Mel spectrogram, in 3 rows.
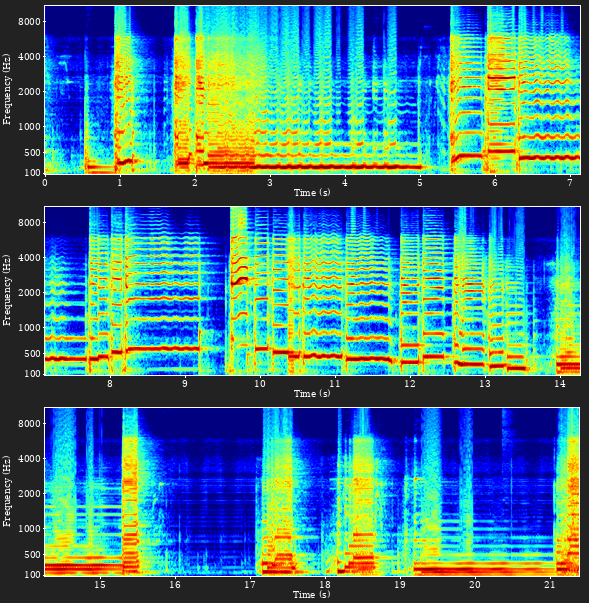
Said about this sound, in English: Okay, now we've got the Magma 57.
